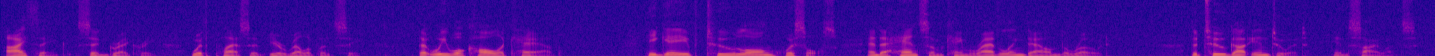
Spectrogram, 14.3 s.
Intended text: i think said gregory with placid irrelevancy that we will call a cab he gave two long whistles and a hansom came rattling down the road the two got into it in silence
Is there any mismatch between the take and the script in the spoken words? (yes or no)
no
